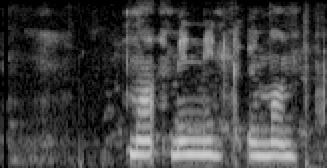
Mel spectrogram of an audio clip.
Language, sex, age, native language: Icelandic, male, 10, Icelandic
